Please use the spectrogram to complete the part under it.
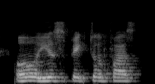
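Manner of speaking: plain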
